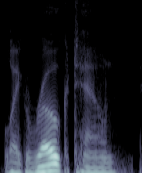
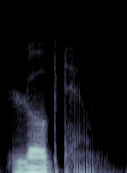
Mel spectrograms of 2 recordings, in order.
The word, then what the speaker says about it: Loguetown: So when they say Rogue Town, it sounds like Logtown. It kind of has that L in it as well. And so with that, it could be either pronounced Rogue Town or Logtown.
